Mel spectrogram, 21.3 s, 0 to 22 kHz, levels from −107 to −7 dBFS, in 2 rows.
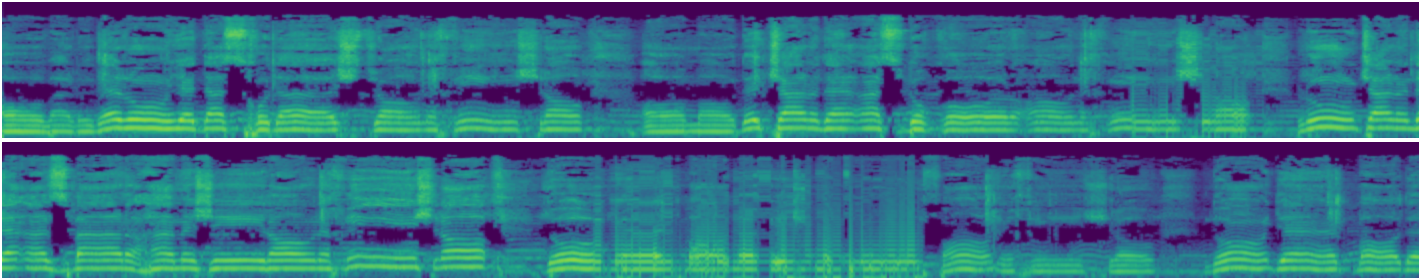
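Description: From 8.47 to 9.46 s and 15.06 to 17.53 s, robotic sound from repeated short buffers, likely from looping a short chunk, forces a rigid 188 Hz metallic buzz unlike pitch-preserving dropouts.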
